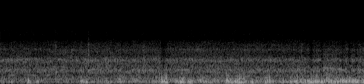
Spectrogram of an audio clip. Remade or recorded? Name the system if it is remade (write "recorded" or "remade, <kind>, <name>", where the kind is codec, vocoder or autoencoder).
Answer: remade, autoencoder, DAC-VAE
